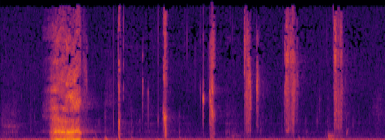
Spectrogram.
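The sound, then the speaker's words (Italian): Someone eating something: one loud, crunching bite, then many short, sharp chewing clicks spaced irregularly over a quiet background. “Scusate, ma quando parlo di politica devo sempre mangiare qualcosa.”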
